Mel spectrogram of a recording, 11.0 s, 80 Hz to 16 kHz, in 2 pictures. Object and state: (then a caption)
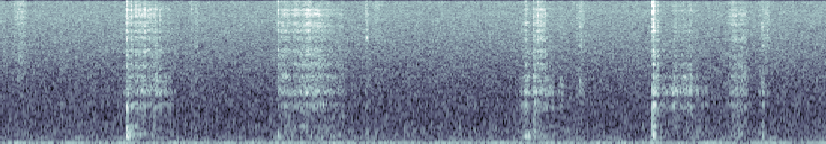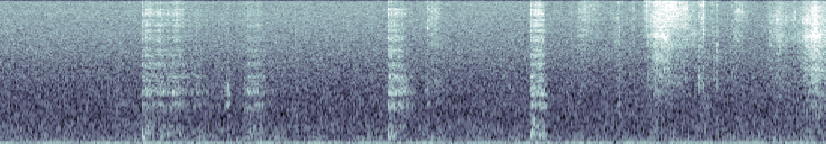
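Paper worksheet being written on. A pen tip scratches across a thin printed paper practice sheet lying flat on a dark table in continuous writing strokes, as if forming Chinese characters. Short bursts of soft, bright scratching come and go over a steady low hum around 117 Hz, and the whole clip stays quiet.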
